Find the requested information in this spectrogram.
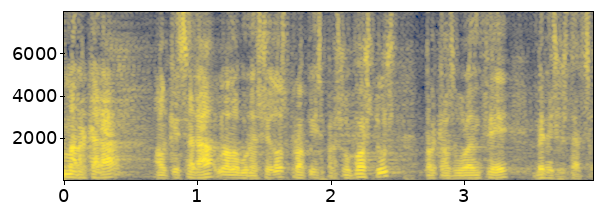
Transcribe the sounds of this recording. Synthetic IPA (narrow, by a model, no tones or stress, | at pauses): məɾkəɾaəlˠkɛsəɾalələβuɾəsioðəlˠspɾɔpispɾəsupɔst̪us | pəɾkɛlˠzβɔləɱfe | benəʒust̪at͡s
